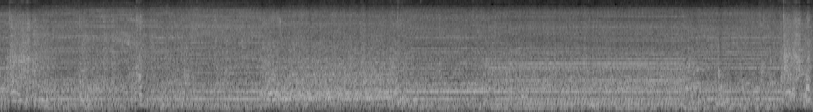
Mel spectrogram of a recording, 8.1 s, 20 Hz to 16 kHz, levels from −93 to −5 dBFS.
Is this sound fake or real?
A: real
